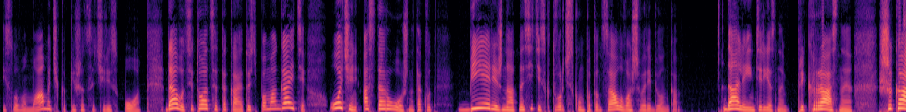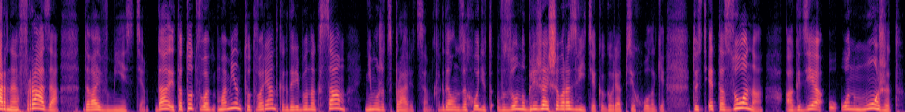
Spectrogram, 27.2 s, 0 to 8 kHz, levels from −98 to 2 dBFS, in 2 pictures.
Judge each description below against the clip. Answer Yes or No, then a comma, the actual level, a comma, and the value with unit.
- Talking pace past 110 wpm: Yes, average, 135 wpm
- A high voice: Yes, high, 205 Hz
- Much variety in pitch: Yes, wide, 5.8 semitones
